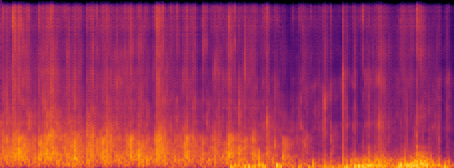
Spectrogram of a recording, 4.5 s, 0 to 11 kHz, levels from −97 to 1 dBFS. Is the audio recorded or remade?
remade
